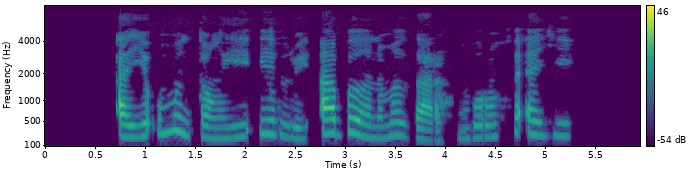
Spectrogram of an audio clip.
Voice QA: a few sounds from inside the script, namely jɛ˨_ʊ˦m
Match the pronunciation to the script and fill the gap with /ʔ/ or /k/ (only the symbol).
ʔ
